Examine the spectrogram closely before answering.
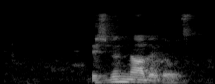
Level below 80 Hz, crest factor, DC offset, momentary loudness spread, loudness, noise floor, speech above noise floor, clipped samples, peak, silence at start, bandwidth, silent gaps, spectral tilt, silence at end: -56 dBFS; 20 dB; under 0.1%; 12 LU; -29 LUFS; -64 dBFS; 37 dB; under 0.1%; -10 dBFS; 0.9 s; 11.5 kHz; none; -6.5 dB/octave; 0.25 s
